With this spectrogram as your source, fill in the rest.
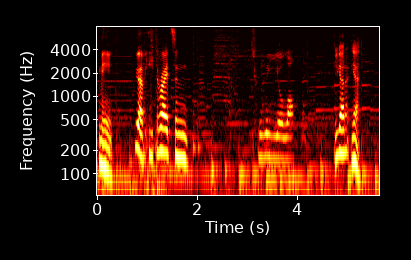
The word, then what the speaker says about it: Tuliyollal: You have Aetherites in Tuliyollal. You got it? Yeah. I put the emphasis on the final syllable. I go with Tuliyollal.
